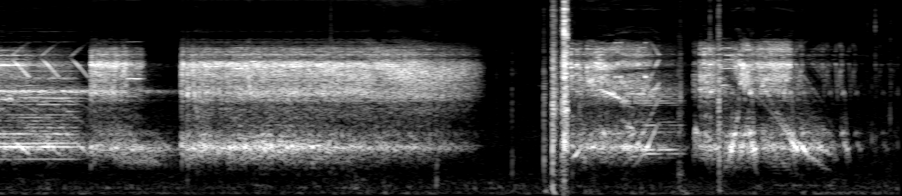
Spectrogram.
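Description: DX Ghost Driver toy belt playing its electronic sound effects and music through a small tinny speaker, with sweeping tones and a hissy stretch. The sound cuts off about five seconds in, a sharp click follows, and then another run of sound effects plays.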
